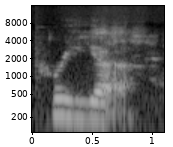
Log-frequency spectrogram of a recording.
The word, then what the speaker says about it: Priya: I think it's Priya, as in like Y.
